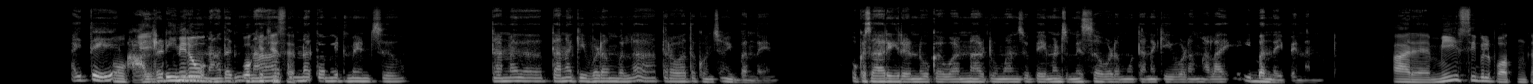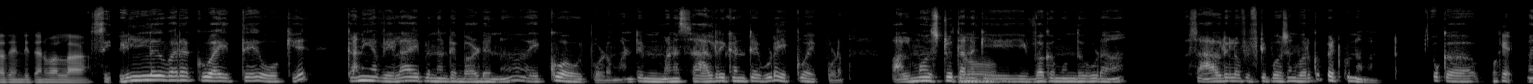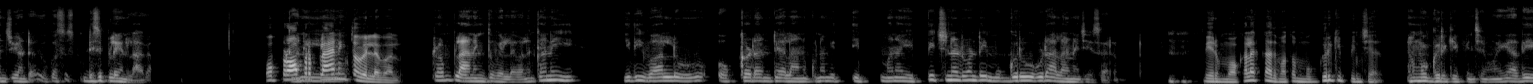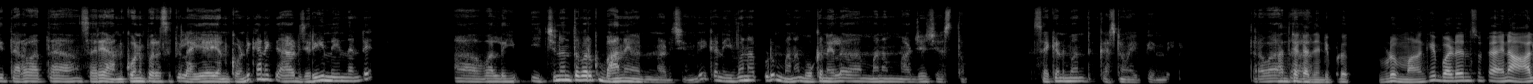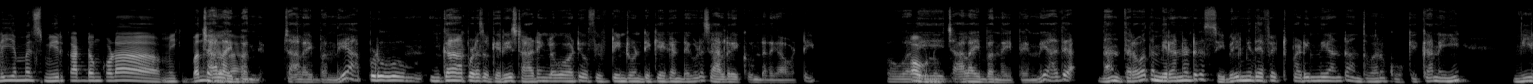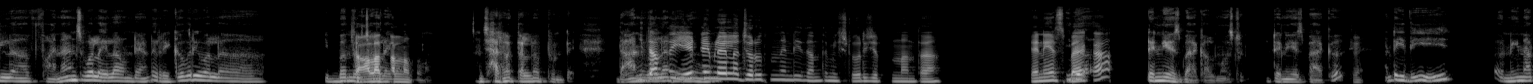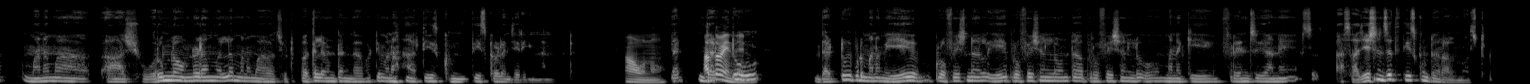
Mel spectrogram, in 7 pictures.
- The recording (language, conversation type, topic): Telugu, podcast, విఫలమైన తర్వాత మీరు తీసుకున్న మొదటి చర్య ఏమిటి?
- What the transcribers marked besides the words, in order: in English: "కమిట్మెంట్స్"; in English: "వన్ ఆర్ టూ మంత్స్ పేమెంట్స్ మిస్"; in English: "సిబిల్"; in English: "సిబిల్"; in English: "బర్డెన్"; in English: "సాలరీ"; in English: "ఆల్‌మోస్ట్"; in English: "ఫిఫ్టీ పర్సెంట్"; in English: "సిస్ డిసిప్లిన్"; in English: "ప్రాపర్ ప్లానింగ్‌తో"; in English: "ఫ్రమ్ ప్లానింగ్‌తో"; chuckle; in English: "అడ్జస్ట్"; in English: "సెకండ్ మంత్"; in English: "బర్డెన్స్"; in English: "కెరీర్ స్టార్టింగ్‌లో"; in English: "ఫిఫ్టీన్ ట్వంటీకే"; in English: "సాలరీ"; in English: "సిబిల్"; in English: "ఎఫెక్ట్"; in English: "ఫైనాన్స్"; in English: "రికవరీ"; laughing while speaking: "చాలా తలనొప్పి ఉంటాయి"; in English: "స్టోరీ"; in English: "టెన్ ఇయర్స్ బ్యాకా?"; in English: "టెన్ ఇయర్స్ బ్యాక్ ఆల్‌మోస్ట్ టెన్ ఇయర్స్ బ్యాక్"; in English: "షోరూమ్‌లో"; in English: "దట్ దట్ టూ, దట్ టూ"; in English: "ప్రొఫెషనల్"; in English: "ప్రొఫెషన్‌లో"; in English: "ప్రొఫెషన్‌లో"; in English: "ఫ్రెండ్స్"; in English: "సజెషన్స్"; in English: "ఆల్‌మోస్ట్"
